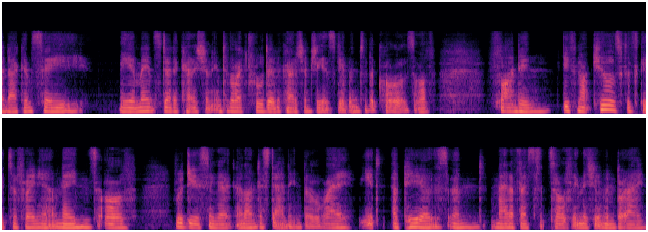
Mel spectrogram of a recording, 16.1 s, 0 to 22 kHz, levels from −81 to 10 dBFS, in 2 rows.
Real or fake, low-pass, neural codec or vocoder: fake; 7.2 kHz; codec, 24 kHz, 1 kbps, SNAC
